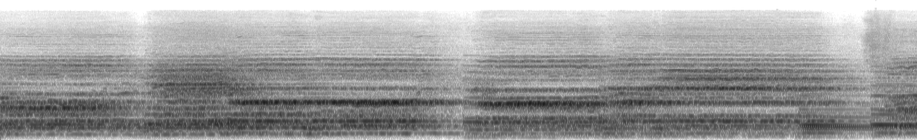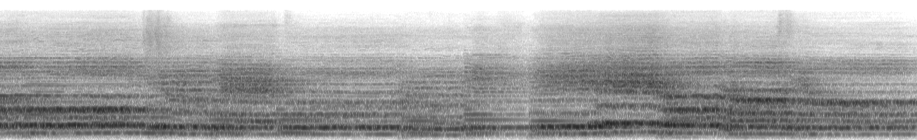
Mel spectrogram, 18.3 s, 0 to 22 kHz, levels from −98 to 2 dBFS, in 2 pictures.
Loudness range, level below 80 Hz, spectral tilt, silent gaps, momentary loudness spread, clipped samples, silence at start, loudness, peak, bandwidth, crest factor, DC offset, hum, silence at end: 7 LU; -78 dBFS; -4 dB/octave; none; 11 LU; under 0.1%; 0 s; -21 LUFS; -4 dBFS; 13.5 kHz; 16 dB; under 0.1%; none; 0 s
